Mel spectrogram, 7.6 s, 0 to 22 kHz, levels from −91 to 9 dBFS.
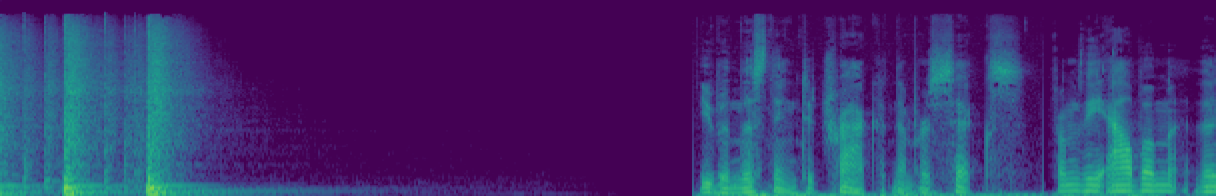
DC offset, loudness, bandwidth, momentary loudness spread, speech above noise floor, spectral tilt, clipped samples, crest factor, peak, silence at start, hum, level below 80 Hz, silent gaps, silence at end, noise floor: under 0.1%; -26 LUFS; 16.5 kHz; 12 LU; over 64 dB; -5 dB/octave; under 0.1%; 22 dB; -4 dBFS; 0 s; none; -34 dBFS; none; 0 s; under -90 dBFS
